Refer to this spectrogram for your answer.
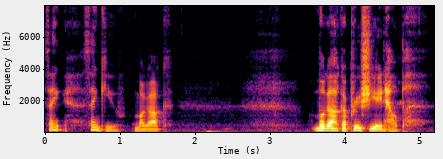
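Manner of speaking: put-on ogre voice. Voicing Mugok in a role-playing game, thanking the players: Mugok two-headed ogre voice. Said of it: "Still speaks like an ogre with two heads".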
